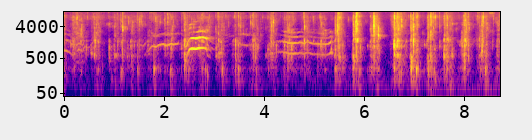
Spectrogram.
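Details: Labrador Retriever puppies whimpering: a quick rising whine, then a longer wavering, nasal whine, amid constant chewing, gnawing and clicking noises from the litter.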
